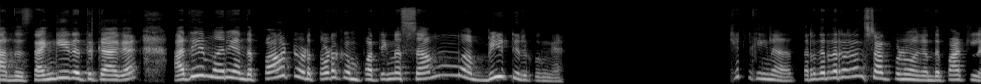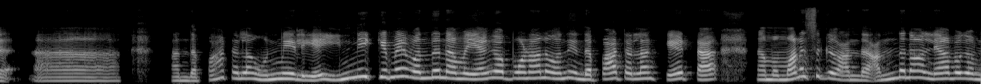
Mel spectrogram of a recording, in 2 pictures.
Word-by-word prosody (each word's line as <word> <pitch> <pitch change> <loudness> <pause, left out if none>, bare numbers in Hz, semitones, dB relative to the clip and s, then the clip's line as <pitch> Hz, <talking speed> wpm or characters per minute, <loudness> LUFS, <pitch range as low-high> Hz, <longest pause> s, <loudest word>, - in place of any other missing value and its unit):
அந்த 195 -1 -1 0.2
சங்கீதத்துக்காக, 245 -3 +5 0.6
அதேமாதிரி 365 -5 +3
அந்த 235 -2 +2
பாட்டோட 325 0 +2
தொடக்கம் 280 -5 0
பாத்தீங்கன்னா, 245 +3 -1
செம்ம 365 +7 -1 0.2
பீட் 360 +3 +4
இருக்குங்க. 175 -6 -9 1.8
கேட்டுருக்கீங்களா? 270 - -5 0.2
தர, 220 +3 -5
தர, 270 - +2
தரன்னு, 365 +2 -3
ஸ்டார்ட் 280 -5 +1
பண்ணுவாங்க 225 -5 0
அந்த 190 0 -2
பாட்டுல. 220 -3 -1 0.4
அ - - -9 1.3
அந்த 175 -1 -5
பாட்டெல்லாம் 275 0 -3
உண்மையிலேயே 225 -4 +2 0.2
இன்னைக்குமே 345 +5 +1
வந்து 295 +3 0
நம்ப 270 -2 +2 0.2
எங்க 305 +4 +1 0.2
போனாலும் 285 0 +1
வந்து 275 +3 -2
இந்த 230 -2 +1
பாட்டெல்லாம் 265 0 -1
கேட்டா, 245 -2 +1 0.5
நம்ம 220 -1 0
மனசுக்கு, 360 0 0 0.2
அந்த, 200 -1 -4 0.2
அந்த 265 +9 -1
நாள் 305 -4 0
ஞாபகம் 265 -2 +1
270 Hz, 115 wpm, -22 LUFS, 230-310 Hz, 1.8 s, சங்கீதத்துக்காக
